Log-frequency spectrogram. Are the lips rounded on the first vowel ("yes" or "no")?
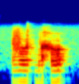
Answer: yes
